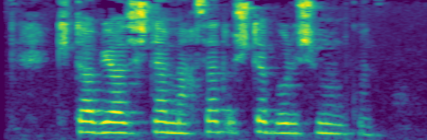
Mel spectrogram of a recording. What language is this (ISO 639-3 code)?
uzb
